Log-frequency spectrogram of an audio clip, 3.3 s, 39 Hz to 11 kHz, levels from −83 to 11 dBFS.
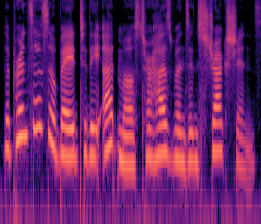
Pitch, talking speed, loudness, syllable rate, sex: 240 Hz, 165 wpm, -17 LUFS, 5.1 syllables/s, female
